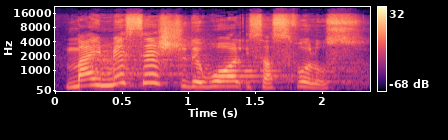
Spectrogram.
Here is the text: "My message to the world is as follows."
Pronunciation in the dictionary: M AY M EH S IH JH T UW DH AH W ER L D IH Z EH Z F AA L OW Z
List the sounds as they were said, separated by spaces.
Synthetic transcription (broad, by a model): M AY M EH S IH JH T UW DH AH W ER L IH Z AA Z F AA L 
